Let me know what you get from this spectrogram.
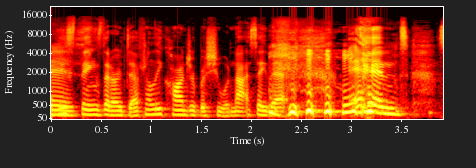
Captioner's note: laughter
